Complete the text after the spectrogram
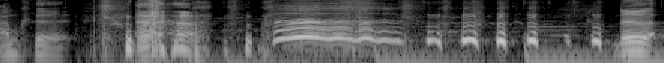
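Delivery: ordinary talk, nothing marked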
